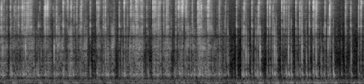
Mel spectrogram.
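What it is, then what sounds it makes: Pebbled leather handbag. Long nails rapidly scratch and tap the textured front of a hollow, tan pebbled-leather Michael Kors tote held close to the microphone. The result is a dense, dry patter of quick taps and crackly, bright scratching with a hollow, boxy body.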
